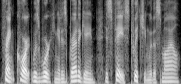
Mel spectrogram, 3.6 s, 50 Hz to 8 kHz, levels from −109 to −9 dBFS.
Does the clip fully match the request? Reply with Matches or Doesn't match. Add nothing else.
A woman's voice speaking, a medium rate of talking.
Doesn't match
